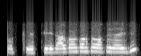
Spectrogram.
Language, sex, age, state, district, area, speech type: Odia, male, 30-45, Odisha, Sundergarh, urban, conversation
